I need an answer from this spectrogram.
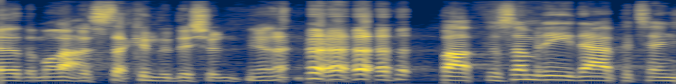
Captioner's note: laughs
